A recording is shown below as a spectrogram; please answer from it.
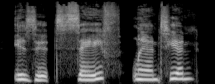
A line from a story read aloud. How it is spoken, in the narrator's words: asked nervously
